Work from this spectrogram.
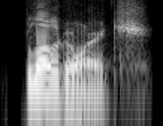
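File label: "blowtorch", American English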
